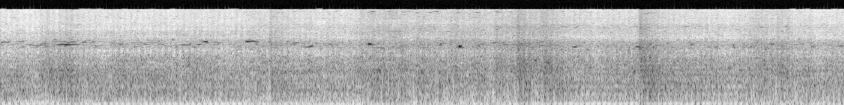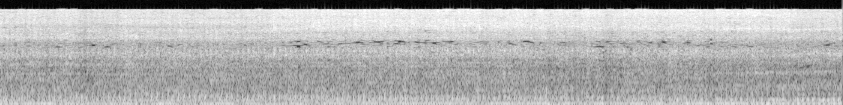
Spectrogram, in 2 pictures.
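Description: Small motorcycle engine of a tricycle (motorcycle with sidecar) running steadily on the move, heard from inside the sidecar with road and wind noise.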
